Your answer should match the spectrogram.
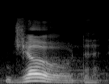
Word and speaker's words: Yod: Y-O-D. Some people pronounce it with a J sound, Jod.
